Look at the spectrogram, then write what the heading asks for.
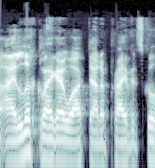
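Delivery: ordinary talk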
